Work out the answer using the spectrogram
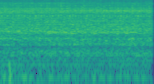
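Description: Steady, even idle with a soft hum and no knocks or misses under the hood; engine sounds healthy.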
